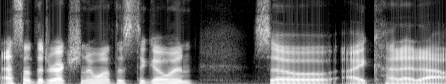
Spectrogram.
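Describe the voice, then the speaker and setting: On a very clean recording with a silent background, a man's bright, sharp tone has a dry, close sound with no echo. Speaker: podcast co-host and editor. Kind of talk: casual chat. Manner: faster than usual; deadpan.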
